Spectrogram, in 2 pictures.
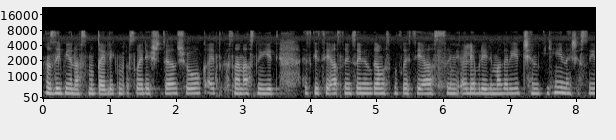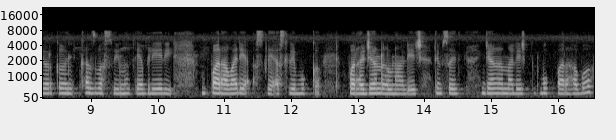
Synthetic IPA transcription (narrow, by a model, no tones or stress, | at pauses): zibʲjɐnɐsmut̪ɐlʲːikmʲiʔusʋaːɾʲjaʃzʲaːd̪ʃoːkɐt̪ʲkɐ̥saːnɐsnijet̪ʲɐzʲkit͡sʰʲiɐsɐnʲsɨnʲizɡɐmɐsmuzɡɐt͡sʲiɐsɨnʲʔɐlʲabɾʲeːɾimɐɡɐɾjet̪̚ʲt͡ʃʰɐnkiɦinɐʃɐsjoːɾkənʲkɐzbɐsɨmɐzlʲijabɾeːɾipɐɾaːʋaɾʲjaʔɐslʲeɐslʲibukːpɐɾad͡ʒɐnɾɐlnaːlʲeːd͡ʒɾimsɐt̪ʲd͡ʒɐnɾɐlnaːlʲeːd͡ʒkbukpɐɾaɦbɨ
